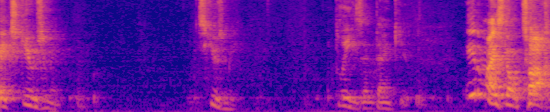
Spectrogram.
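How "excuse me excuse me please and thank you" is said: dainty, overly polite "Excuse me", much softer; mock polite voice. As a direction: mimic prissy good manners, quiet and proper. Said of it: "I heard an Edomite say".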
